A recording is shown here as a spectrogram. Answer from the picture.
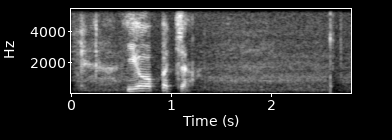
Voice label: "yopacha" outrigger strut or brace, canoe part; Fishing Lore of Tobi

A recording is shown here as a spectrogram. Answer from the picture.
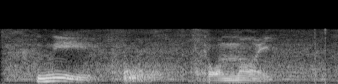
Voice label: "pohomoi", Tobian; knee; Quackenbush Word List No. 12

